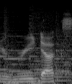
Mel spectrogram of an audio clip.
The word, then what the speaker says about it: Redux: Redux is of Latin origin, so it does pronounce the X at the end.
